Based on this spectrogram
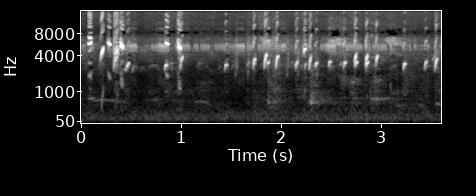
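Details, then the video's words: European goldfinch batbata, used to stimulate a goldfinch into song: a few loud sharp opening chips, a pause, then an even, quick series of high tinkling twitters. "بتبتة لتحفيز الحسون و جعله يغرد فوراً"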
